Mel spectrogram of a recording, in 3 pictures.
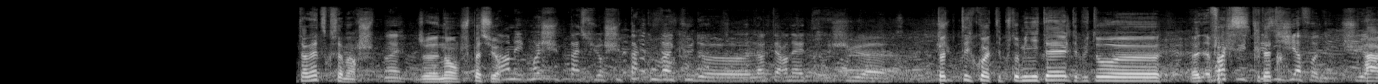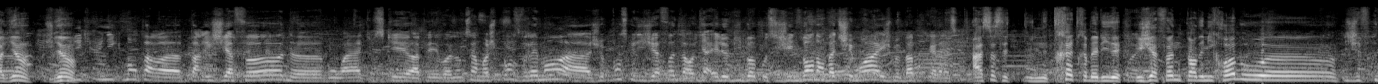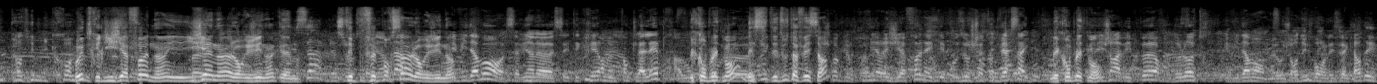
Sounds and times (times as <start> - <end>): Speech: 3.0 - 41.3.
